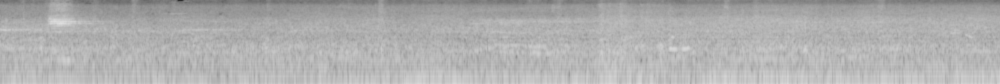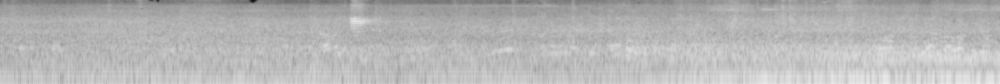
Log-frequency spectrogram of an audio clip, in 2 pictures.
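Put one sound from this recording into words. Traffic rumbles steadily along a nearby road outdoors.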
